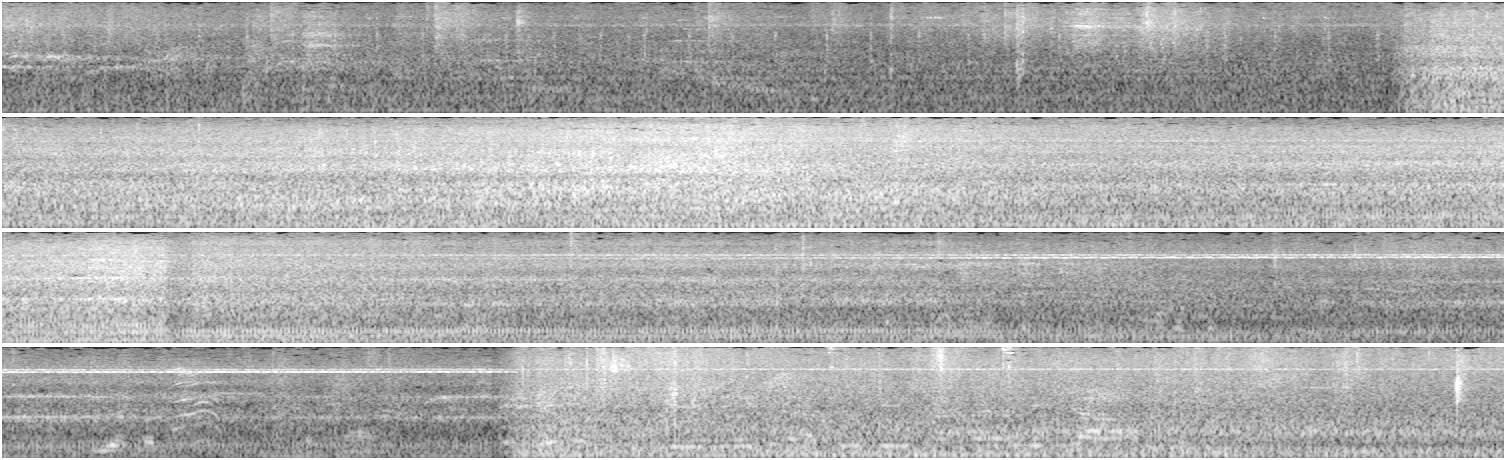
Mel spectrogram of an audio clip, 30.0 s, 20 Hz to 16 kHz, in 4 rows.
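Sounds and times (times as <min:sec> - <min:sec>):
engine humming: 0:06.8 - 0:30.0.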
